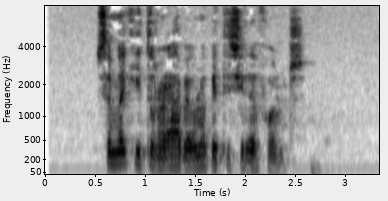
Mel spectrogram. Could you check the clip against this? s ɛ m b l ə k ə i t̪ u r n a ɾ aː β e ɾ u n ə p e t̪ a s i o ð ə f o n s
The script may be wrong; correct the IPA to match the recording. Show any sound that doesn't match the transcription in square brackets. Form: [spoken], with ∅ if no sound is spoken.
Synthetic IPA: s ɛ m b l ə k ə i t̪ u r n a ɾ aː β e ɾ u n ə p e t̪ [i] s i o ð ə f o n s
